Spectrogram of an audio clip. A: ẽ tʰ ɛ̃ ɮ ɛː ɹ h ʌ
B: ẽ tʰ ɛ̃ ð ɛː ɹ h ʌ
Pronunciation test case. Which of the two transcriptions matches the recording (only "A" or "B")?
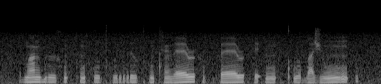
B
